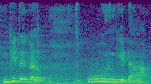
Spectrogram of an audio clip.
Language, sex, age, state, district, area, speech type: Kannada, female, 30-45, Karnataka, Chamarajanagar, rural, spontaneous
